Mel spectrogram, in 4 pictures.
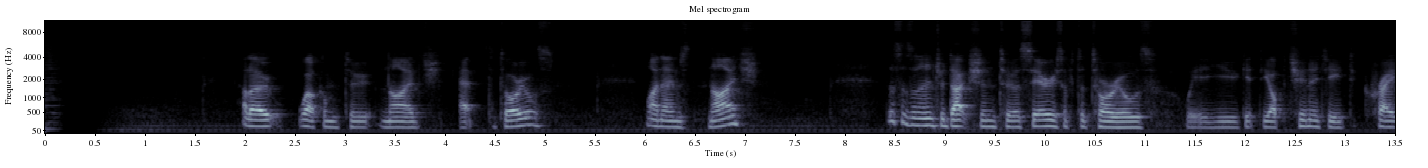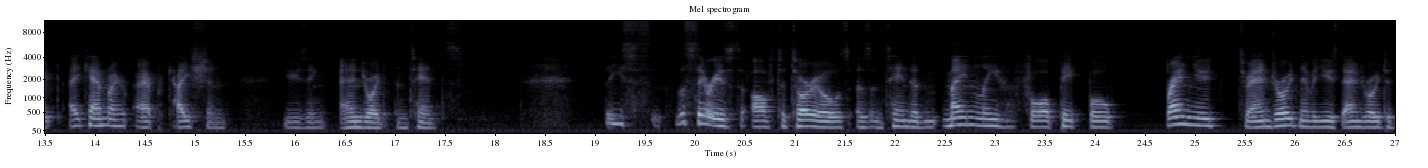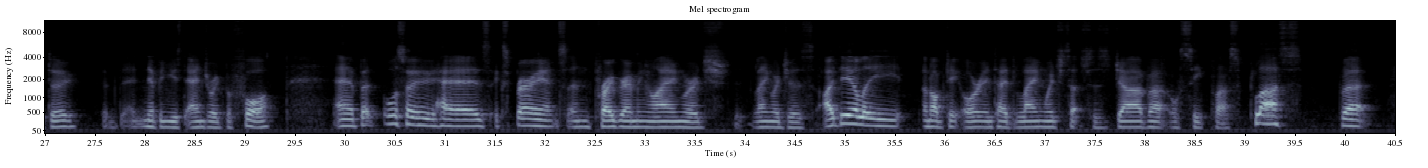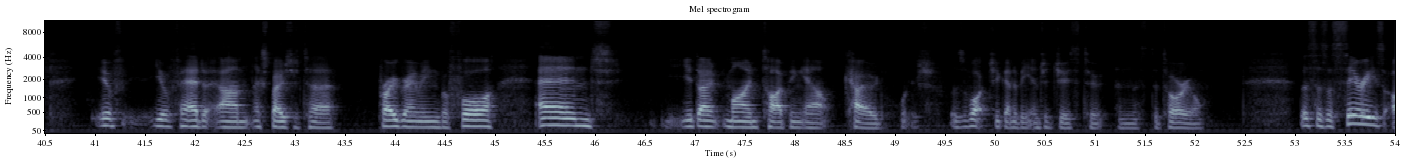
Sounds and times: Speech: 2.0 - 5.2, 6.0 - 7.2, 8.4 - 17.8, 19.1 - 40.4, 41.0 - 52.2, 53.0 - 54.0.

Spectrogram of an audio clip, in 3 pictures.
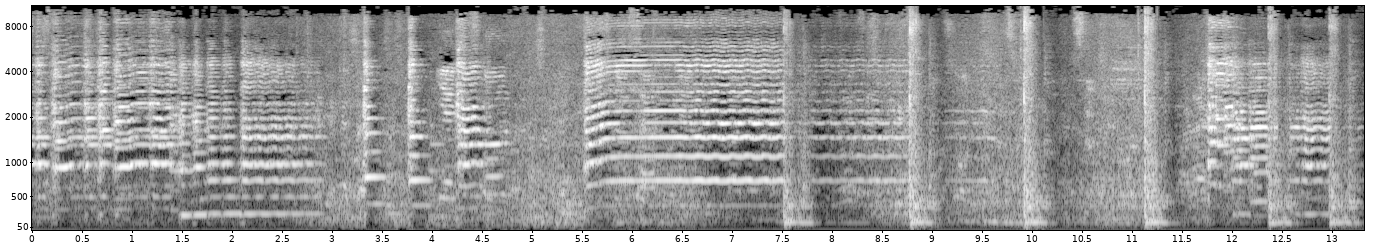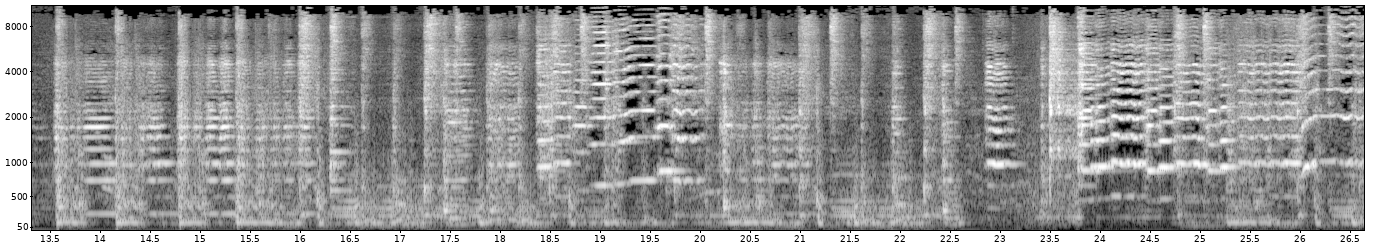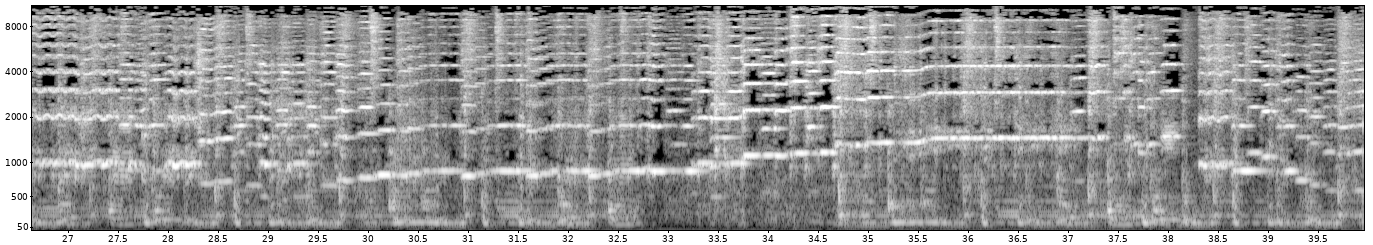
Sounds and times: Musical instrument: 11.1 - 39.9.

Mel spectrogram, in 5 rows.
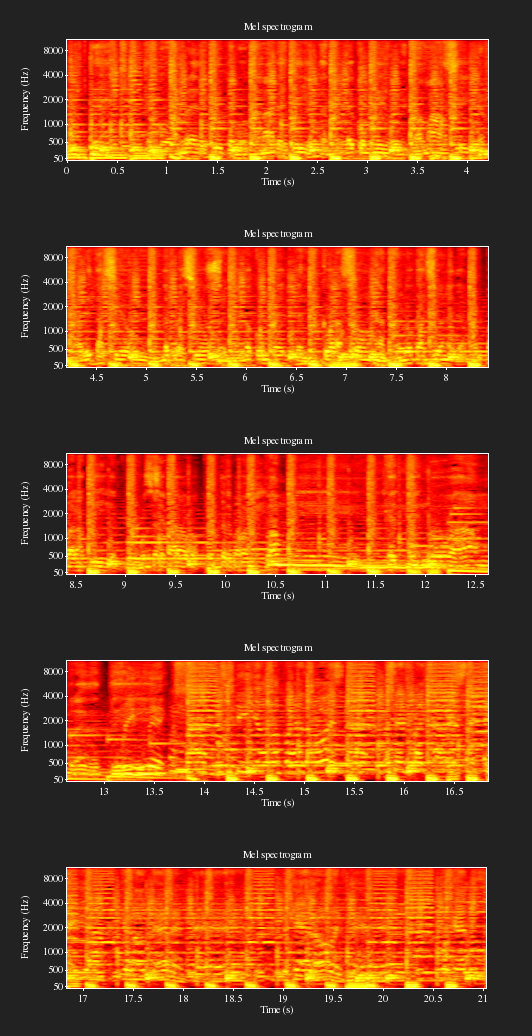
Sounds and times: Afrobeat: 0.0 - 21.0.

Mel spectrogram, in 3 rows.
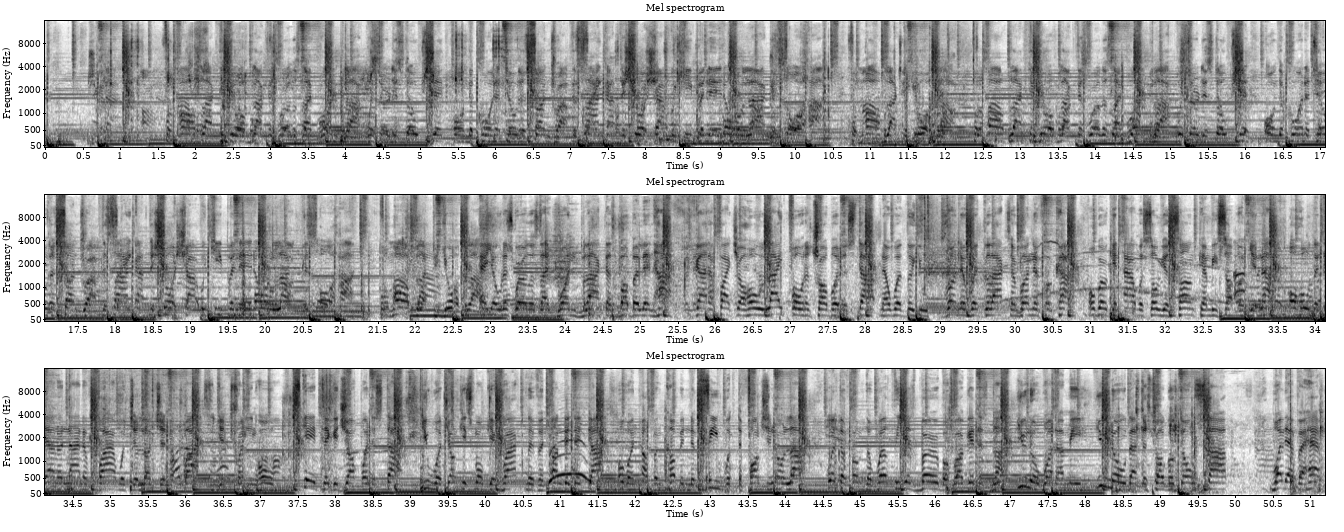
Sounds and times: Music: 0.0 - 51.2
Skateboard: 0.1 - 6.6, 7.2 - 15.2, 18.6 - 22.8, 23.7 - 32.5, 33.3 - 40.4, 48.2 - 51.2.

